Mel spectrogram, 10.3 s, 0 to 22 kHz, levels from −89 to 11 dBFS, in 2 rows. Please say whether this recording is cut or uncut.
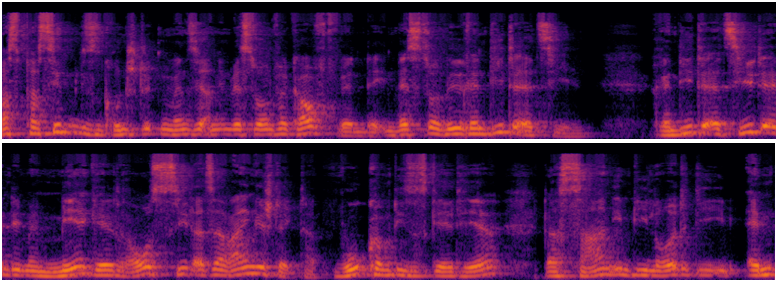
uncut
